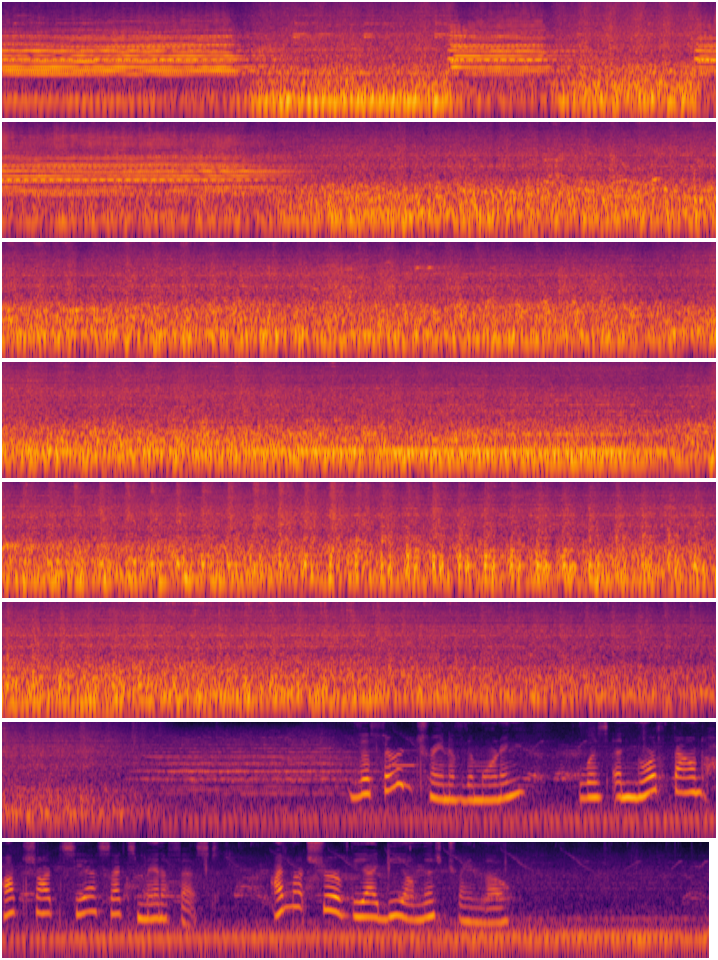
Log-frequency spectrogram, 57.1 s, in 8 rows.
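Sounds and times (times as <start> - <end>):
train wheels rumbling on rail: 0.0 - 57.0
wheels clacking over rail joints: 28.2 - 44.2.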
